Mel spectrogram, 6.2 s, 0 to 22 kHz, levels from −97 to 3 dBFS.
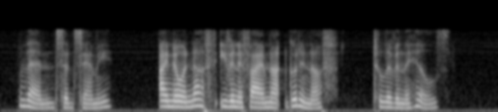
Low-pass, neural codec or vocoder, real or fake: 7.2 kHz; none; real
